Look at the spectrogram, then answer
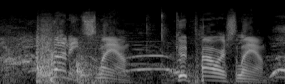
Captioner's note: crowd chatter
